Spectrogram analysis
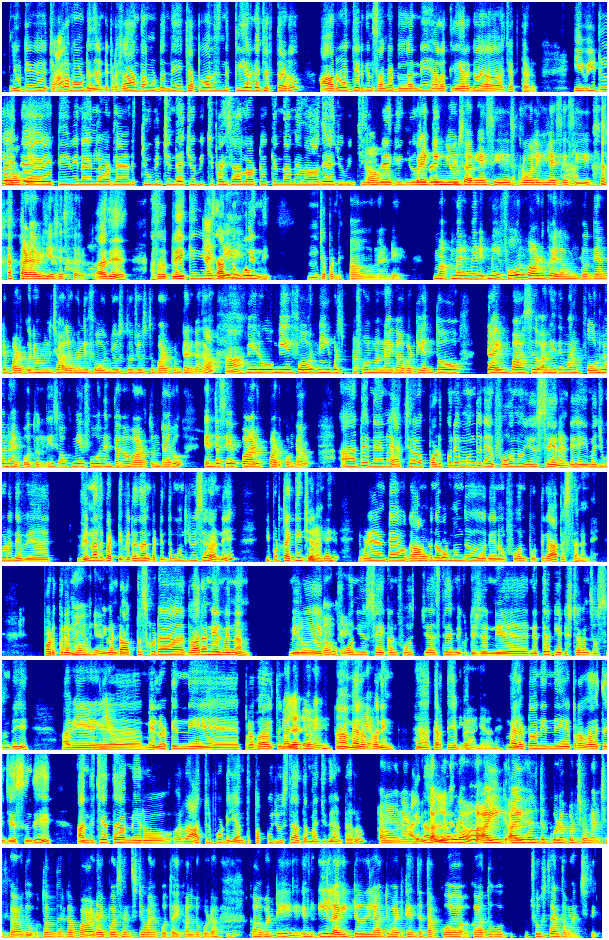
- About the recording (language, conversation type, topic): Telugu, podcast, రోజూ ఏ అలవాట్లు మానసిక ధైర్యాన్ని పెంచడంలో సహాయపడతాయి?
- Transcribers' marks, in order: in English: "క్లియర్‌గా"; in English: "క్లియర్‌గా"; in English: "టీవీ నైన్‌లో"; in English: "బ్రెకింగ్ న్యూస్"; in English: "బ్రేకింగ్ న్యూస్, బ్రేకింగ్ న్యూస్"; other noise; laugh; in English: "బ్రేకింగ్ న్యూస్"; in English: "స్మార్ట్ ఫోన్‌లు"; in English: "టైమ్ పాస్"; in English: "సో"; in English: "యాక్చువల్‌గా"; in English: "ఫోన్ యూజ్"; in English: "హాఫ్ ఏన్ అవర్"; in English: "ఈవెన్ డాక్టర్స్"; in English: "యూజ్"; in English: "ఫోర్స్"; in English: "డిస్ట్ర్బెన్స్"; in English: "మెలటొనిన్"; in English: "మెలొటిన్‌ని"; in English: "మెలటొనిన్"; in English: "కరెక్ట్"; in English: "మెలటొనిన్‌ని"; in English: "ఐ ఐ హెల్త్‌కి"; other background noise; in English: "సెన్సిటివ్"; in English: "లైట్"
